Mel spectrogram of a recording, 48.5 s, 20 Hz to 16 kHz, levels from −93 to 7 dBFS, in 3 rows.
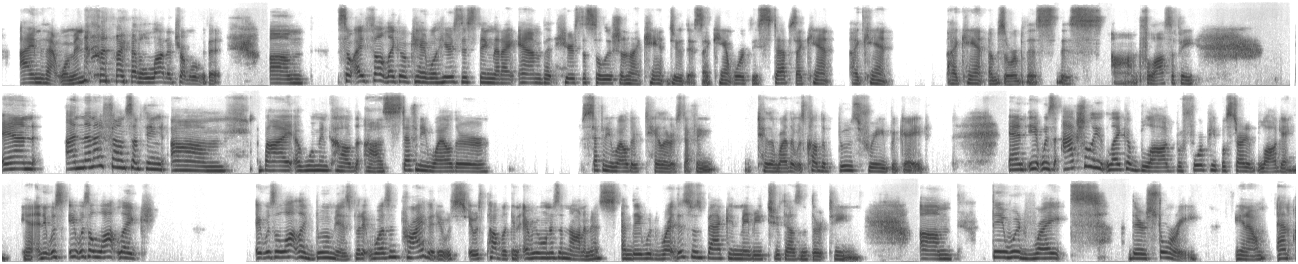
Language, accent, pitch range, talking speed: English, American, 165-225 Hz, 165 wpm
